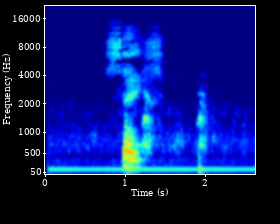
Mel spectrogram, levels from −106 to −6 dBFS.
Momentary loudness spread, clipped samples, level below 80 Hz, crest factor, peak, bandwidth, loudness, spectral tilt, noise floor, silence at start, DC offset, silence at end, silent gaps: 23 LU; under 0.1%; -84 dBFS; 22 dB; -24 dBFS; 14.5 kHz; -41 LUFS; -5.5 dB/octave; -69 dBFS; 0.8 s; under 0.1%; 0.65 s; none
